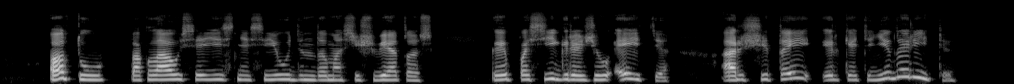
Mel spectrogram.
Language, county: Lithuanian, Utena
